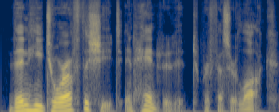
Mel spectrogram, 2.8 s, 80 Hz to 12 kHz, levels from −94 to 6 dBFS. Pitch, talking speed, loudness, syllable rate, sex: 100 Hz, 260 wpm, -18 LUFS, 6.2 syllables/s, male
